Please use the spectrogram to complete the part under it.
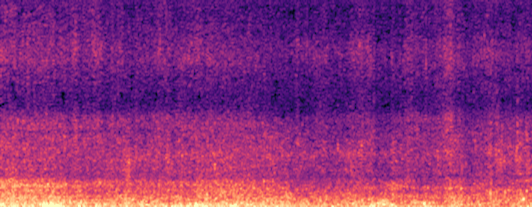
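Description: Steady roar of strong wind buffeting the microphone over constant churning, murky sea waves, loud and unbroken throughout, with no voices.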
